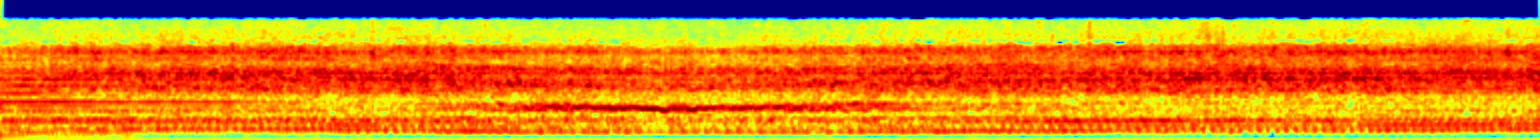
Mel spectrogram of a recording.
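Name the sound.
car engine running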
